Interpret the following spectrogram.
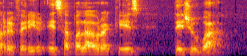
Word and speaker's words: teshuvá: esa palabra que es teshuvá. Teshuvá se escribe con T de teshuvá, E de Eyuvá, S, H, U, B corta, A. T, E, S, H, U, B corta, A, con acento en la A, y cuando se traduce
